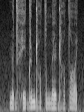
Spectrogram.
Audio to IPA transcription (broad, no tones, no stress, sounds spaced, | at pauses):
ɳ ɤ d ə h e d ɤ ɳ ɖʱ ɛ tˤ ə n̪ ɛː ɖʱ ɤ tˤ e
